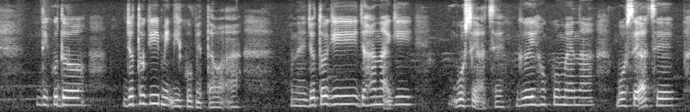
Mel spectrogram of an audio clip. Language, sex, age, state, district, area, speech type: Santali, female, 30-45, West Bengal, Malda, rural, spontaneous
